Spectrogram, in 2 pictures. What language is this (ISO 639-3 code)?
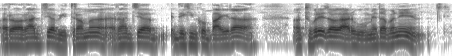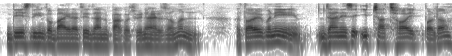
nep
